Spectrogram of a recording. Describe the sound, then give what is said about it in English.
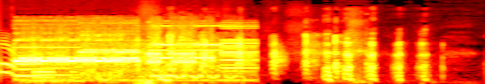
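A dial-up modem connecting: loud, layered electronic tones and harsh screeching for about two seconds, which then break off into a string of short, choppy bursts. “I tried to get a modem sound for it.”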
